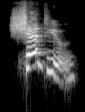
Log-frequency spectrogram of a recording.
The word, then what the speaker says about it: schedule: It's like ule shed and the stress is on the first syllable that's on shed. So it's pronounced as repeat after me schedule.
